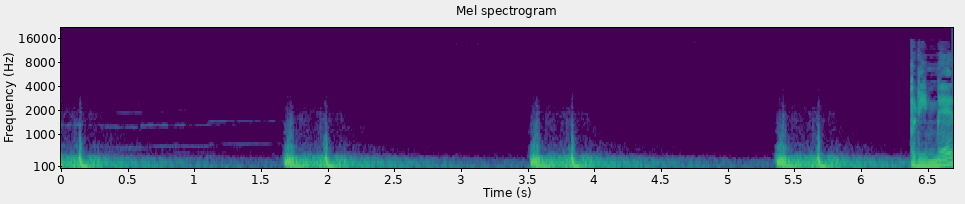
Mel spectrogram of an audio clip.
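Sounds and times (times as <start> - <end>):
deep heartbeat thumping: 0.0 - 0.6, 1.7 - 2.7, 3.5 - 4.5, 5.4 - 6.4.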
